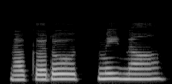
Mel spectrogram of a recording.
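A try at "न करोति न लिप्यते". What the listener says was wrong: ಕರೋತಮಿ ಹೇಳಬೇಡಿ ಕರೋತಿ ಅಷ್ಟೇ ನ ಕರೋತಿ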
